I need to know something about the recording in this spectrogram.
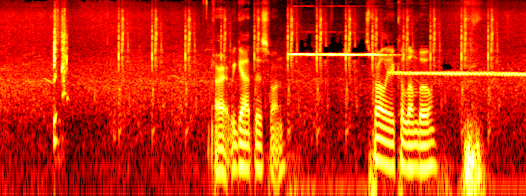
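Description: Water splashes softly as a fish bites at a fishing line.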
